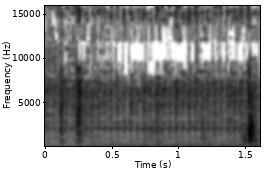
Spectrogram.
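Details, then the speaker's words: Kenmore fridge: steady low hum with sharp, irregular ticks from the back; the condenser fan blade is hitting the coils. "you see that the fan is hitting the coils thean okay I've unplugged it and you can see that the fan is hitting that's the noise we're hearing super annoyin"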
